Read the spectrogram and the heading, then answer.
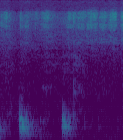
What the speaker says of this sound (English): You can just draw a line there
